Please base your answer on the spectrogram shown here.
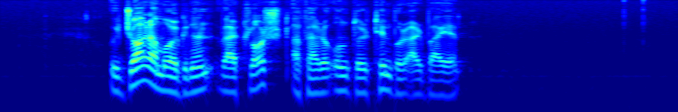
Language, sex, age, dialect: Faroese, male, 61+, Vágar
